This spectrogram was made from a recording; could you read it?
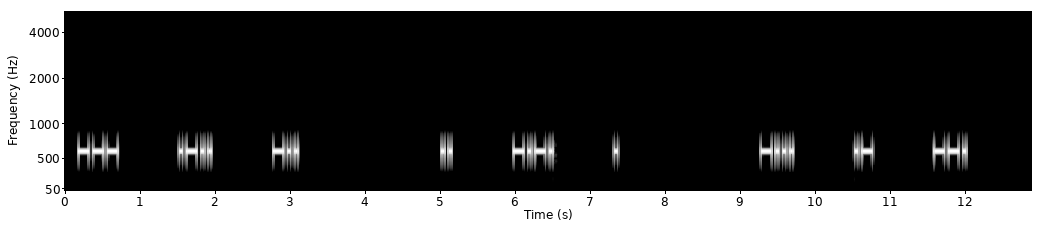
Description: Morse code, heard as a keyed tone, about 25 wpm, spaced as for 9 wpm, 600 Hz. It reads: OLD ICE BAG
